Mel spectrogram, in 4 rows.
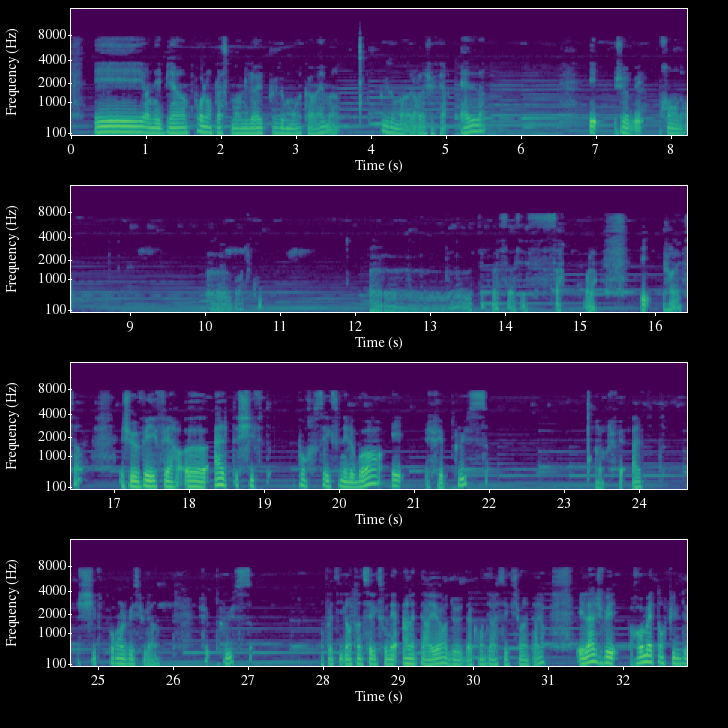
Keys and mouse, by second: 0.4 shift+middle click, 12.7 click, 13.8 click, 14.7 click, 16.3 click, 19.0 alt+shift+click, 21.5 ctrl+KP_Add, 25.0 alt+shift+click, 26.6 ctrl+KP_Add.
